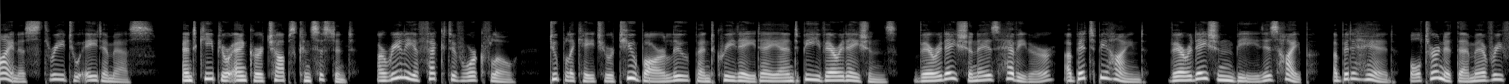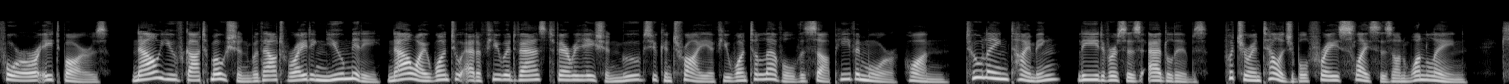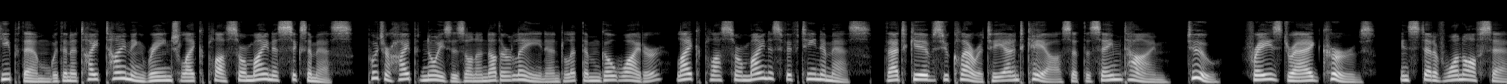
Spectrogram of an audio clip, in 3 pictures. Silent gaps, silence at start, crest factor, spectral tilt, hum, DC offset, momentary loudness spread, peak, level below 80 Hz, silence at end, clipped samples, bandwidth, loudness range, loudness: 3.65-3.70 s; 0 s; 16 dB; -5.5 dB/octave; none; under 0.1%; 8 LU; 0 dBFS; -58 dBFS; 0 s; under 0.1%; 8.2 kHz; 3 LU; -16 LUFS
